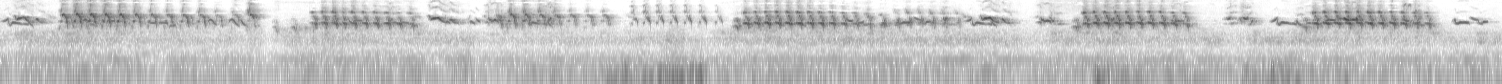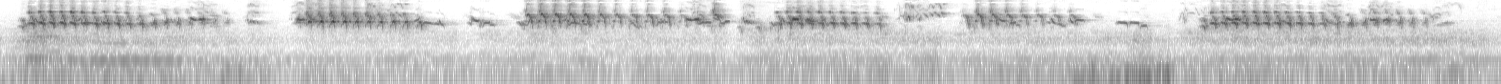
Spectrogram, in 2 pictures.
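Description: American robin singing in short phrases about a second long, each a quick run of notes, repeated every one to two seconds with brief pauses between.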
